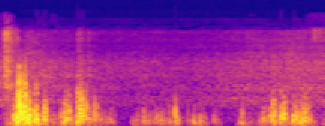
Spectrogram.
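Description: Wind buffeting a phone's microphone in irregular rough gusts, loudest just after the start and again near the end.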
